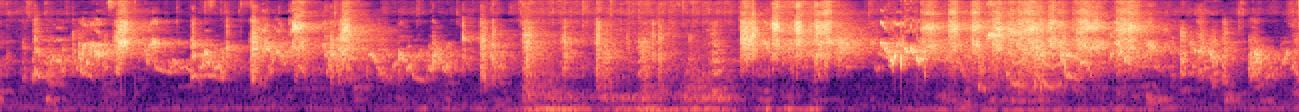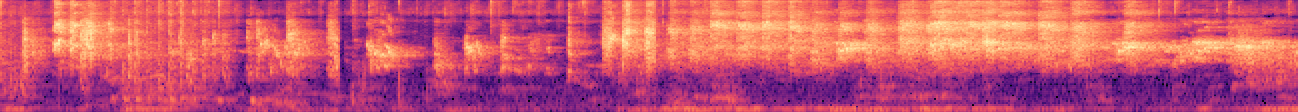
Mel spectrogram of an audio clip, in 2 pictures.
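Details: Budgerigars singing and chirping: a dense, scratchy warble of rapid chirps and squawks that rises and falls in bursts, with louder stretches near the start and again after ten seconds.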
